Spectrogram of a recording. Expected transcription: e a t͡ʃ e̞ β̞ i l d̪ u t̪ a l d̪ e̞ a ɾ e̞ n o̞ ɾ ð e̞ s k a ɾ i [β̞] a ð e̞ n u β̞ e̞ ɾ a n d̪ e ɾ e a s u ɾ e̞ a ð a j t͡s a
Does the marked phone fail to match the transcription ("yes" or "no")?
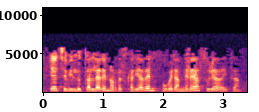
yes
